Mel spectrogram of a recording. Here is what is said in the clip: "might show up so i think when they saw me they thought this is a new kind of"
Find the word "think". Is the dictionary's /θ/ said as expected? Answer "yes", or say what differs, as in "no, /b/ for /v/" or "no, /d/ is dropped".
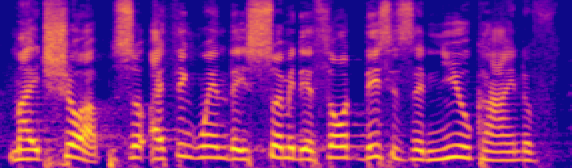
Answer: yes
